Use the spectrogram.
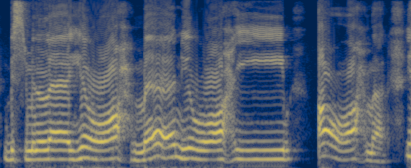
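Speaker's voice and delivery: बिस्मिल्लाहिर्रहमानिर्रहीम with every r full and rolled; slow, roll each r in बिस्मिल्लाहिर्रहमानिर्रहीम; full heavy r. Shown as a demonstration. Teacher shows students the heavy rolled r. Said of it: "आर का जो pronunciation होता है ना, वो बहुत पुर करके".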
